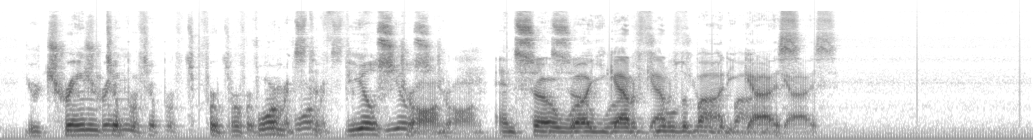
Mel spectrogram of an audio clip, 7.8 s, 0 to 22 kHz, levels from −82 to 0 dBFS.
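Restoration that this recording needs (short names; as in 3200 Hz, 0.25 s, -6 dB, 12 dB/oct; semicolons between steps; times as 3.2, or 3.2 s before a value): de-click; de-hum 47.9 Hz, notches 7; inverse comb 0.273 s -7.5 dB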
